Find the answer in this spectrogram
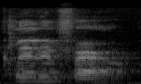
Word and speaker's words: Clelin Ferrell: Yes, I said it right. Clelin. You know how he used to say Cleveland? That's his name. Clelin Ferrell.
